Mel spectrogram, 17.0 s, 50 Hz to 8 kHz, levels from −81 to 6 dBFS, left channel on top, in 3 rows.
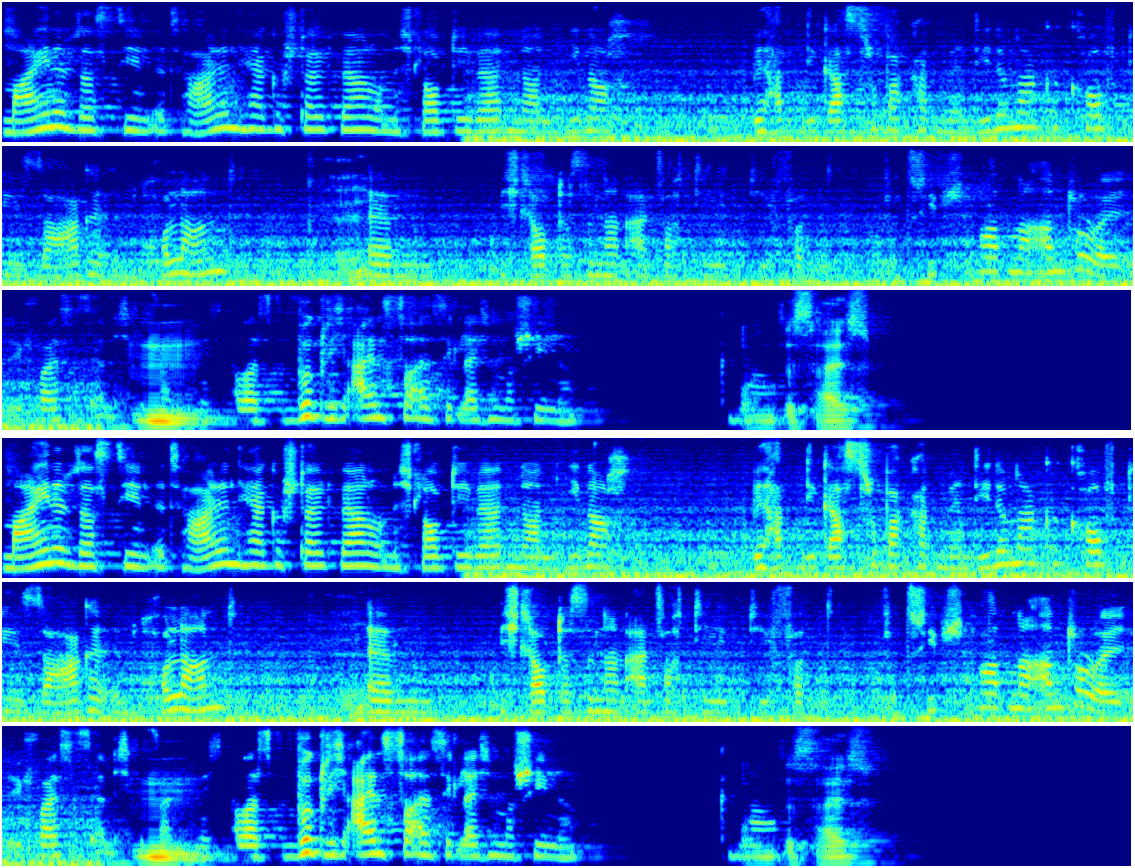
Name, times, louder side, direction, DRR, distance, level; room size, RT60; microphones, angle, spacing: voice 1, 0.0-3.1 3.7-6.8 7.5-7.8 8.1-9.7 10.1-11.9 12.5-14.2 14.9-15.2, right 5 dB, 90° right, 8 dB, 1.2 m, -31 dB
sound 1, 2.3-11.8, right 1 dB, 30° right, 1.2 m, -34 dB
voice 2, 7.2-7.5 11.9-12.4 15.0-15.6, left 1 dB, 30° left, 8 dB, 1.1 m, -31 dB
26.0 x 9.7 x 4.3 m, 0.42 s
head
